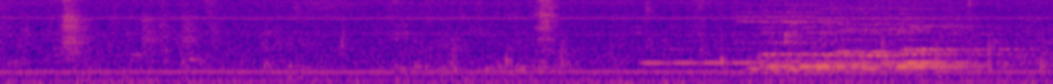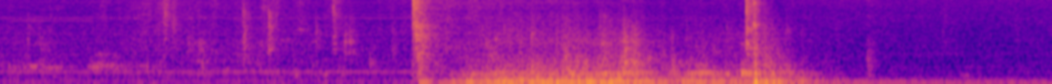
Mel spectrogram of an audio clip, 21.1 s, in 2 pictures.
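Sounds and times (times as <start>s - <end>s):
train interior hum: 6.3s - 11.9s, 14.8s - 19.9s.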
